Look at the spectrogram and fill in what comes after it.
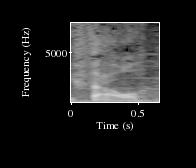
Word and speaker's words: Fowl: And there is a company called Party Fowl, and uh, it's spelled F O W L, like foul, like bird.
